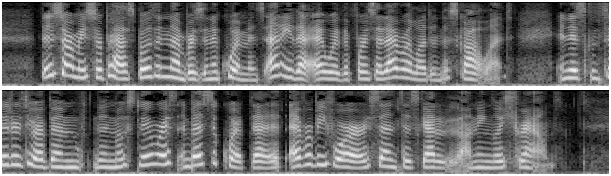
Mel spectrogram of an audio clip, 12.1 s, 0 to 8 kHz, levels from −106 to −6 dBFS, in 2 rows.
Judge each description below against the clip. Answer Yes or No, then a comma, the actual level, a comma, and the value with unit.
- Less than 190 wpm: No, average, 195 wpm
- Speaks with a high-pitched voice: Yes, very high, 265 Hz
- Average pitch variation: Yes, average, 4.7 semitones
